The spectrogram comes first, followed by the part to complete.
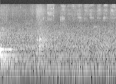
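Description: Faint sound of chalk writing on a blackboard.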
